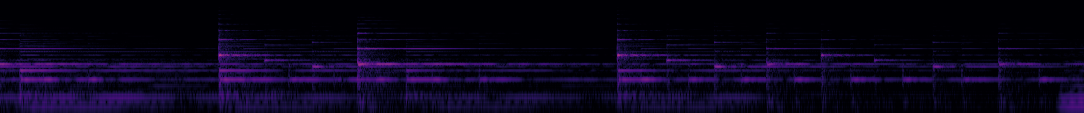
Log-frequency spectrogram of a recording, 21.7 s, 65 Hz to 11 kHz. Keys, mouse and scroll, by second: 4.3 click, 6.7-8.8 drag, 9.9 drag, 10.7 scroll up 1, 16.7-18.1 drag, 18.8-20.0 drag, 20.9-21.6 drag.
